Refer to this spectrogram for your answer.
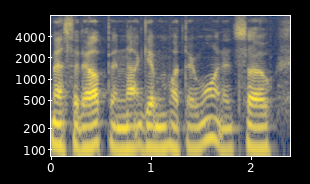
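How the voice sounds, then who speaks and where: A somewhat breathy voice in a Southern US accent, with a dark, mellow tone, fairly even intonation and a moderate pace. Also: man. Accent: Southern American. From Georgia, USA. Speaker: retired Air Force colonel, Vietnam War veteran and former prisoner of war. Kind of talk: interview answer. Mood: reflective, earnest. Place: office. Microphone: lapel.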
